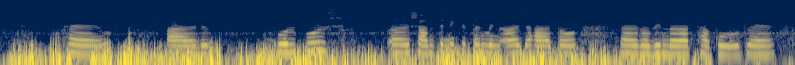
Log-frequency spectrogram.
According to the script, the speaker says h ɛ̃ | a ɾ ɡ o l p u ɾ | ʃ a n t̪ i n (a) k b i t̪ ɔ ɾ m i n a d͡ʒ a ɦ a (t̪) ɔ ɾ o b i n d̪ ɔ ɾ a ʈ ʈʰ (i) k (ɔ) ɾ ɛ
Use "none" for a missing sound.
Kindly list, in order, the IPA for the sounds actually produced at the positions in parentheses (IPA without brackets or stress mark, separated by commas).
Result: i, t̪, a, u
